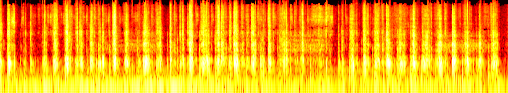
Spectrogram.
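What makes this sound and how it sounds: Fingertips and nails tap and patter on the cover of a blue faux leather hardcover notebook. The taps are quick, dry and irregular, about four per second, each with a dull mid-pitched thud and a bright clicky edge that dies away almost at once.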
